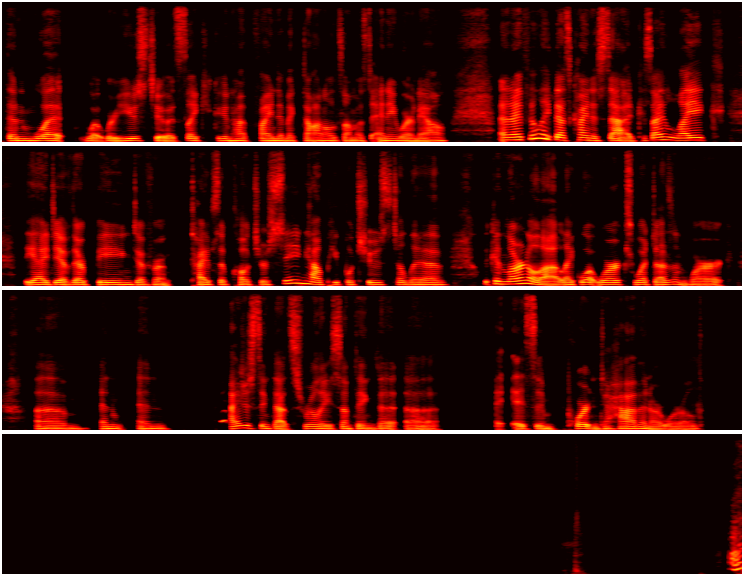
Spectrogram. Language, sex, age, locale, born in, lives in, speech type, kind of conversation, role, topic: English, female, 55-59, en-US, United States, United States, conversation, unstructured, none, What is something you learned from another culture that changed your perspective?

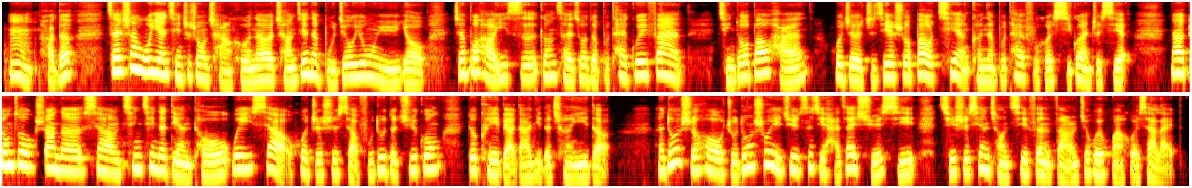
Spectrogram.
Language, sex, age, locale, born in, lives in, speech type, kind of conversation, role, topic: Chinese, female, 35-39, zh-CN, China, United States, read, expert-assistant, expert, 在不同文化的正式场合如何更好适应社交习惯？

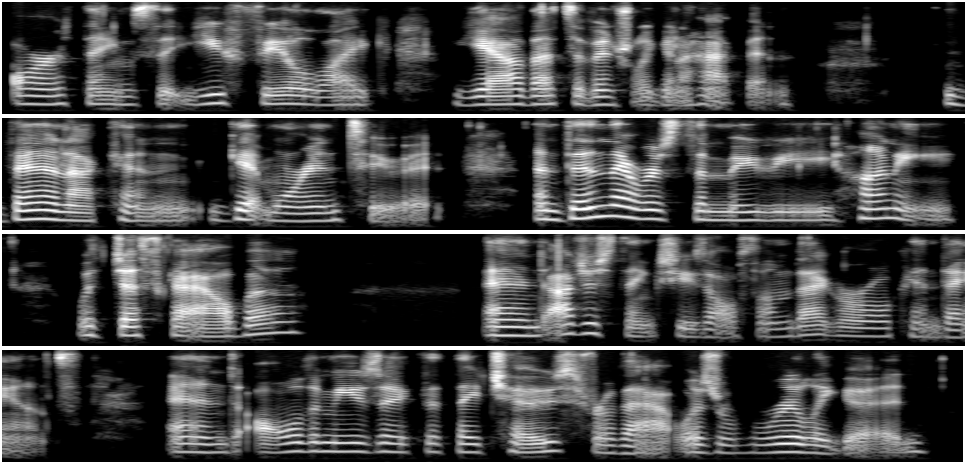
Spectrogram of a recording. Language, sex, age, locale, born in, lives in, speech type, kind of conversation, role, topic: English, female, 45-49, en-US, United States, United States, conversation, unstructured, none, Which movie soundtracks are better than the films they accompany?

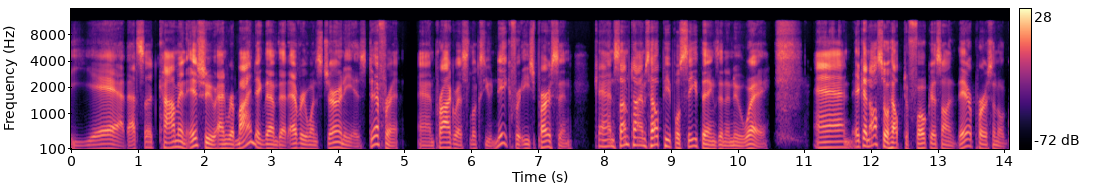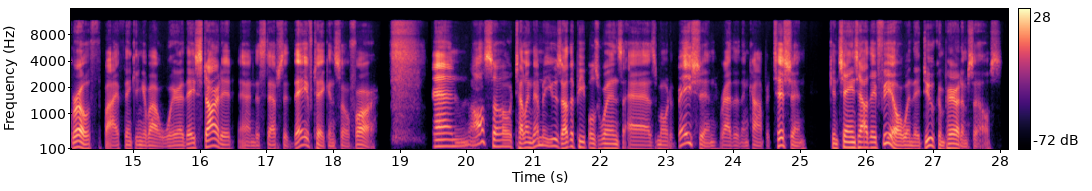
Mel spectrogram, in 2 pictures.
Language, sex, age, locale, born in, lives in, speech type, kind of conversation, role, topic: English, male, 50-54, en-US, United States, United States, read, expert-assistant, expert, How can you encourage someone to reach their goals?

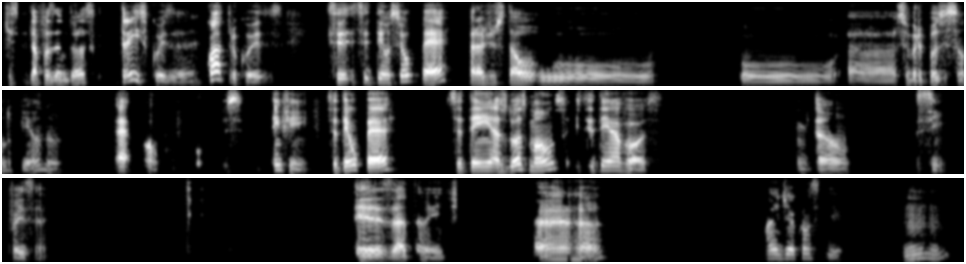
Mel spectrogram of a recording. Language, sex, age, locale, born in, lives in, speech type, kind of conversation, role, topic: Portuguese, male, 20-24, pt-BR, Brazil, United States, conversation, unstructured, none, O que motiva você a aprender algo novo?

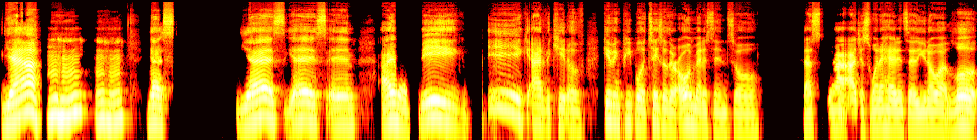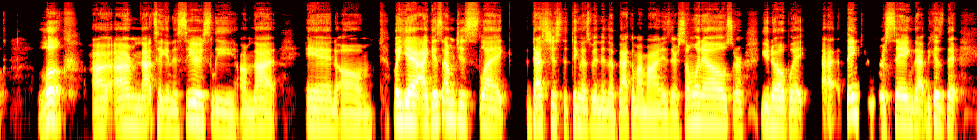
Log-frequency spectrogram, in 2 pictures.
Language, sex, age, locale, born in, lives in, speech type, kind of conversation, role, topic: English, female, 30-34, en-US, United States, United States, conversation, advice, user, How can I communicate better with my partner during disagreements?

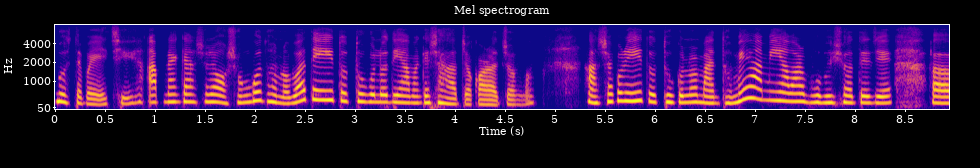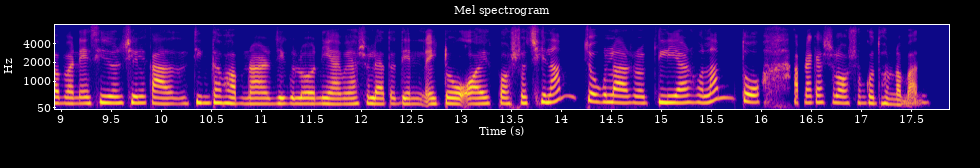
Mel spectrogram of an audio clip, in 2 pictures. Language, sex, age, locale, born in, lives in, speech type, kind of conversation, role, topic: Bengali, female, 20-24, bn-BD, Bangladesh, Bangladesh, read, expert-assistant, asker, সৃজনশীল চিন্তার গুরুত্ব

